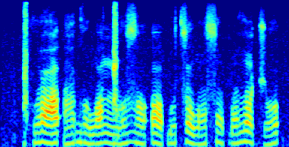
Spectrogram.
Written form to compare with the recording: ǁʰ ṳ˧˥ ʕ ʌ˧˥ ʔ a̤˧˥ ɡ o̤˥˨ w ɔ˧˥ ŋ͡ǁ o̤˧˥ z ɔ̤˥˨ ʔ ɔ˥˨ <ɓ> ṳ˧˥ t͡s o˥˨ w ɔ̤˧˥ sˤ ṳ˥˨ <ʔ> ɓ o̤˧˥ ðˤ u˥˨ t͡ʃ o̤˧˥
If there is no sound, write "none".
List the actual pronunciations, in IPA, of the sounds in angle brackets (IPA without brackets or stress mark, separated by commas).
ɓ, none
